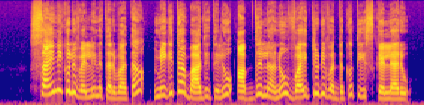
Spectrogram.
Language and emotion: Telugu, neutral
